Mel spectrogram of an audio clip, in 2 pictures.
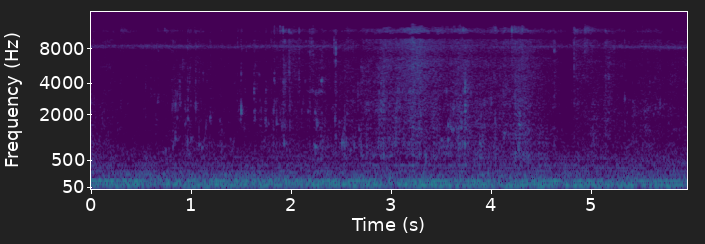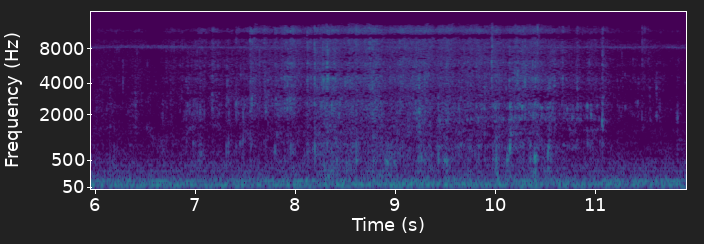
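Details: Steady splashing and trickling water over a low, constant rumble like a boat engine, with no clear animal calls.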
